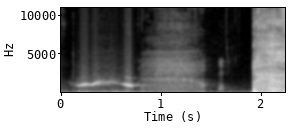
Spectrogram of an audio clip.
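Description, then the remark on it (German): Someone imitates wind by the sea with their mouth: a wavering, mid-pitched whistle, then a soft breathy whoosh, ending in a short, loud hissing gust of blown air. “Das war der Wind.”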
